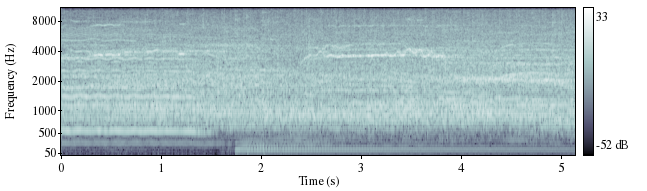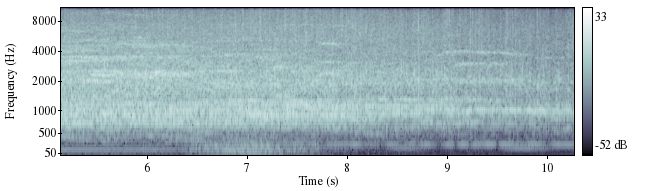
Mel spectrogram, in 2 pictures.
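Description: A sung note ends about a second and a half in, then a studio audience cheers and applauds over held music chords. Near the end a soft, sustained musical intro begins.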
